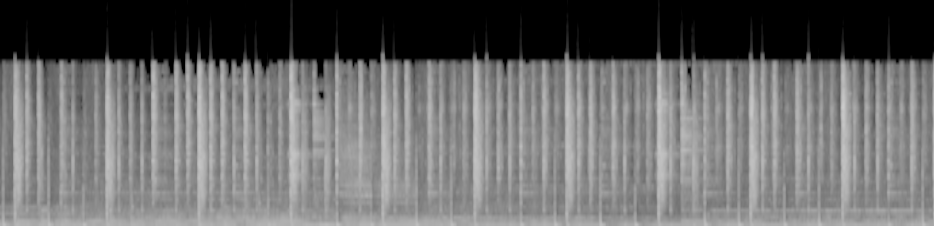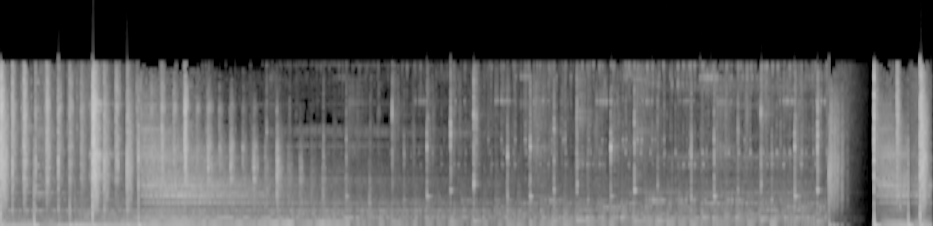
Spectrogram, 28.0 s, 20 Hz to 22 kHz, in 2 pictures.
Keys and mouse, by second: 0.1 alt+shift+z, 0.7 alt+shift+z, 1.1 alt+shift+z, 2.3 click, 2.8 click, 5.9 click, 6.9-8.2 drag, 9.8 alt+shift+z, 10.3 ctrl+s, 11.4 click, 12.7 click, 17.1 click, 20.6 z, 22.1 click, 22.9 click, 23.9 click, 24.2 click, 24.8 click, 25.6 click, 26.1 click, 26.9 click.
